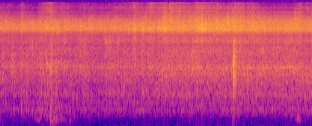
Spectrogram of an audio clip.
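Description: Tomatoes hit a pan of frying ginger-garlic paste for a chicken gravy curry, giving a low, steady sizzle with faint crackles and one sharp tick midway, no voices.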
